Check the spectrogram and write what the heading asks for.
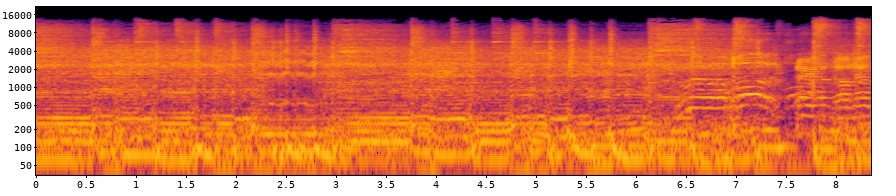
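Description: A rock band playing live: electric guitar and an electronic drum kit playing an instrumental passage, loud and steady, with a brief dip in loudness near the end.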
